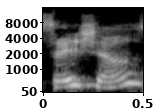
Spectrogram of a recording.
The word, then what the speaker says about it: Seychelles: Is it Seychelles? Is that how you say it? – Yeah. – yeah.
